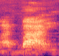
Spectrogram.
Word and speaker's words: advice: es en este caso advice advice es de la pronunciación aquí de esta s es como una zeta entonces aquí se debe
